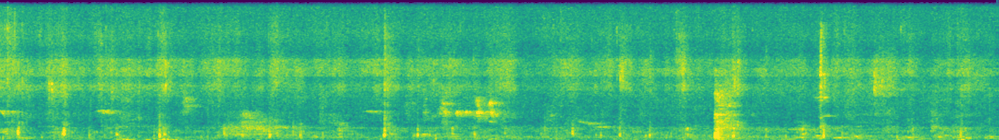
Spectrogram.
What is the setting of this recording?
residential area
